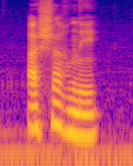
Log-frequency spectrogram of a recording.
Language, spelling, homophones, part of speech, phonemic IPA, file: French, acharner, acharnai / acharné / acharnée / acharnées / acharnés / acharnez, verb, /a.ʃaʁ.ne/, Fr-acharner.ogg
- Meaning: 1. to incite; to sic 2. to hound, to fiercely attack 3. to slave away, to persevere 4. to attach oneself excessively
